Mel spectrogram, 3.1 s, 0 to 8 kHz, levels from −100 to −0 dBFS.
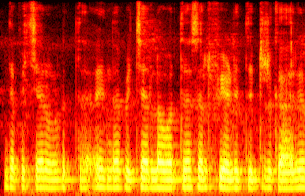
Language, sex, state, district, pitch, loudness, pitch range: Tamil, male, Tamil Nadu, Kanyakumari, 135 Hz, -16 LUFS, 130-135 Hz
